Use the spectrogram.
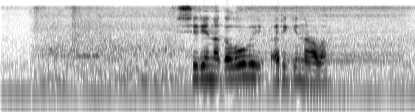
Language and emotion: Russian, neutral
